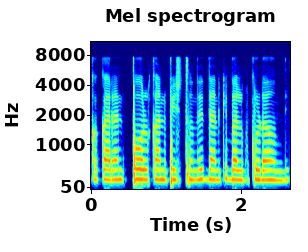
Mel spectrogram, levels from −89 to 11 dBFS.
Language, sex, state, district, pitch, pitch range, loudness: Telugu, female, Telangana, Mahabubabad, 220 Hz, 215-220 Hz, -17 LUFS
